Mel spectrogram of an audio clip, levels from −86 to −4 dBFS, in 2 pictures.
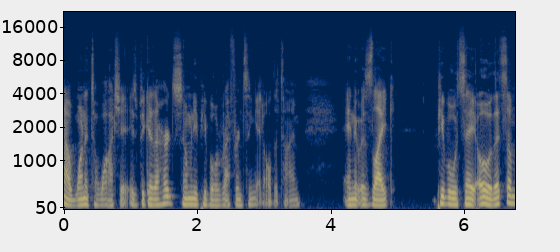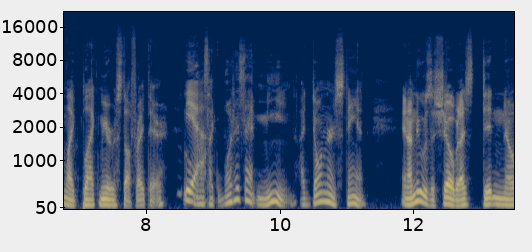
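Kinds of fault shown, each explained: Nothing stood out on listening to the speech.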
